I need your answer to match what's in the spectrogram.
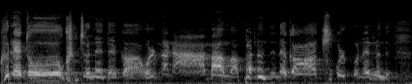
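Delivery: very high-pitched, weepy, tearful crying voice. Describing someone who cries daily over a husband's past wrong, imitating tearful complaining. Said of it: "막 울면서 날마다 그래요".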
